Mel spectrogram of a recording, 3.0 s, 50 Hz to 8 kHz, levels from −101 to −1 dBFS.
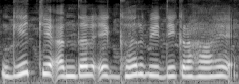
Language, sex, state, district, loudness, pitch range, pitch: Hindi, female, Arunachal Pradesh, Papum Pare, -14 LUFS, 260-285 Hz, 270 Hz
